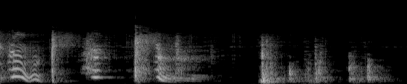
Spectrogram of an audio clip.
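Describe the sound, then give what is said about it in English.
Bare-fist punches land in a staged fistfight: a few sharp, slapping thwacks cut between grunts and groans from the fighters. “Hollister's on the floor. What did you hit him with? My hands.”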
